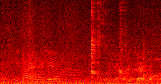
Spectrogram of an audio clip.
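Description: Spoons and bowls clinking over indistinct background chatter, with one sharp clink about one and a half seconds in.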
